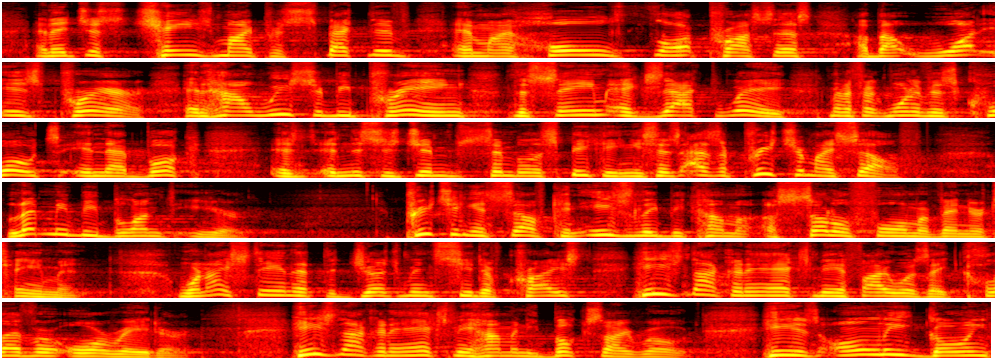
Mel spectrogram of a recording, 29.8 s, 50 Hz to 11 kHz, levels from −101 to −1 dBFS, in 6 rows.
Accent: American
